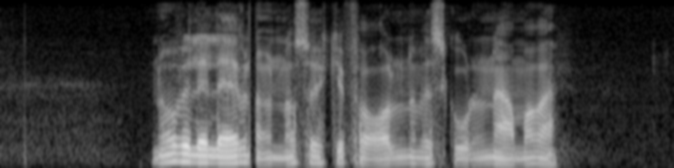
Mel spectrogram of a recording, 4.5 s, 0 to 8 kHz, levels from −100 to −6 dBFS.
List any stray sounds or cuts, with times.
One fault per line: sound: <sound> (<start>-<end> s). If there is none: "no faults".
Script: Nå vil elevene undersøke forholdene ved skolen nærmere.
sound: dropout (1.7-1.7 s)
